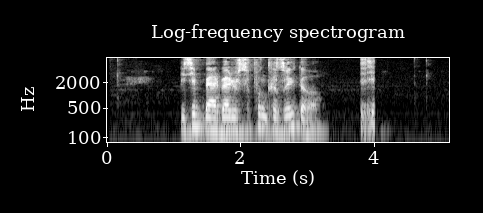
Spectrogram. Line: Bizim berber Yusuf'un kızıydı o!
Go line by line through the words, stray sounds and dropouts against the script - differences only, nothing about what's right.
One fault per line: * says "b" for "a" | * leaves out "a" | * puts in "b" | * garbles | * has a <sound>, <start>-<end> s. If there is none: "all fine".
* has a laugh, 3.8-4.0 s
